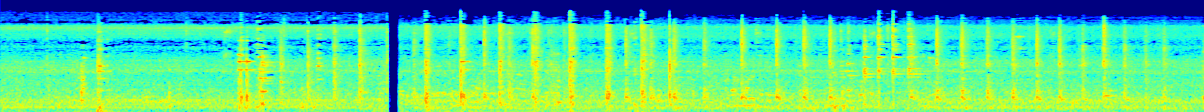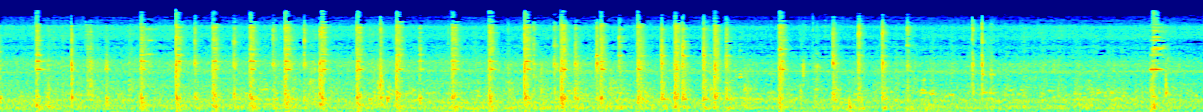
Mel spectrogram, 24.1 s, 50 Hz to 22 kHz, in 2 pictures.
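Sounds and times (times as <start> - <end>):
hammer striking metal: 2.4 - 11.2, 12.4 - 21.0, 23.5 - 23.8.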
